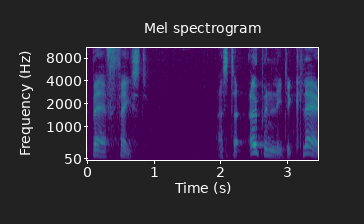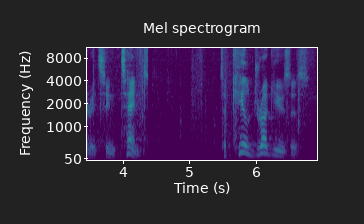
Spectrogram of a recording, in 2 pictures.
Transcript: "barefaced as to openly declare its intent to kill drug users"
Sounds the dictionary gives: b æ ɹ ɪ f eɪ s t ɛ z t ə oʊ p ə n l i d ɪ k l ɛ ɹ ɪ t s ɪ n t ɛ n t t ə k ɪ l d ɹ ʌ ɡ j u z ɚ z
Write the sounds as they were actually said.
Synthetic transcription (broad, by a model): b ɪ f eɪ s t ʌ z t ə oʊ p ə n l i d ɪ k l ɛ ɹ ɪ t s ɪ n t ɛ n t t ə k ɪ l d ɹ ʌ ɡ j u z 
